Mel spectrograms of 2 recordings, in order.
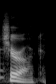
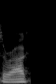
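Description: First: Ciroc said with a "ch" start, chi-ROCK; "Ciroc" opening like "cheer"; mispronounced Ciroc. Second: Ciroc with an s start, suh-ROCK; "Ciroc" opening with s, not ch; corrected pronunciation. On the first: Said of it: "how do you pronounce it". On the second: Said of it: "Oh, is it Ciroc?". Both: Real, not acted.

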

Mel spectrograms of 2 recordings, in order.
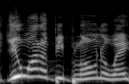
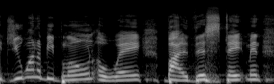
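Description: First: Loud challenge. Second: Said in the usual way. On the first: Acted. Preacher's loud question.

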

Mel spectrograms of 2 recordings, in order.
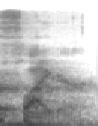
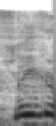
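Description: First: Flieger said as FLY-ger; long i, as in "fly", in Flieger; FLY-ger pronunciation. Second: Flieger said as FLEE-ger; long ee in the first syllable of Flieger; FLEE-ger pronunciation. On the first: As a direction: say Flieger to rhyme with "tiger". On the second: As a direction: say Flieger to rhyme with "eager". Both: Shown as a demonstration. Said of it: "Is it Flieger or Flieger?".

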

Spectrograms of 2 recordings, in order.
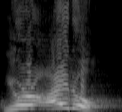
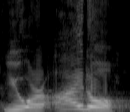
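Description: First: Much higher and louder, slow "You are idle"; escalating shout. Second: Loud, slow accusing "idle"; stern accusation. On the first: Pharaoh shouting at the Hebrews, furious escalation. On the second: Pharaoh scolding the Hebrews, loud and stern. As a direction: accuse them of laziness. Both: Acted.

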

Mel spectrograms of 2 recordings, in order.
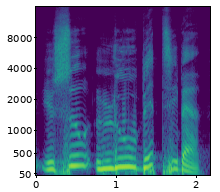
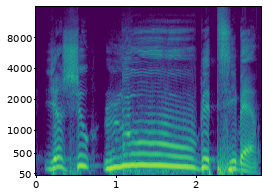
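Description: First: "Yusu lubit тебя" haltingly mispronounced, opening with "Yusu"; slow learner's attempt at "Yusu lubit тебя", first word off as "Yusu"; purposely wrong Russian. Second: "Yeshu lu bitsiber" slow and loud, "lu" drawn out long; corrected Russian. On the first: Evangelist botching "Yusu lubit тебя" on purpose for Alex, deliberately wrong Russian. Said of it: "I'd say it wrong purposely". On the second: Retold or imitated. Alex correcting the learner's "Yeshu lu bitsiber", emphatic slow pronunciation. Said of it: "You're saying it wrong".

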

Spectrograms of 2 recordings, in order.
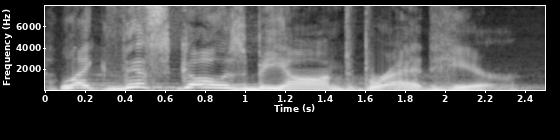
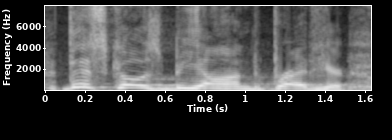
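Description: First: "this" leaned on, whole line slowed down; slow stress on this. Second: Said in the usual way. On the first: Shown as a demonstration. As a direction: drag it out and press "this".

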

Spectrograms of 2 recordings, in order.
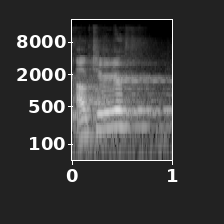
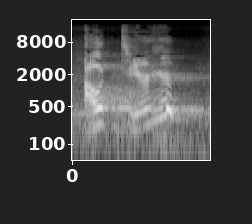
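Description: First: Unsure of the word. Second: Slow, laughing retry of the word "Outerior". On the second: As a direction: stretch out "Outerior" through a laugh. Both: Real, not acted. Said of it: "Is that even a word?".

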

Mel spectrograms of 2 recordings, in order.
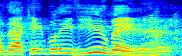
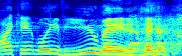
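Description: First: Very loud laughing comeback, "you" stretched and stressed; slow, booming mock astonishment on "you"; buddies' retort. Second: Loud and drawn out, "you" stressed in amused astonishment; slow, laughing disbelief with "you" punched; teasing disbelief. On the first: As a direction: throw it back louder, hammering "you". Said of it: "And they'll go". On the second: Acted. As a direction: lean hard on "you", laughing at a buddy. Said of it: "look at some of my buddies".

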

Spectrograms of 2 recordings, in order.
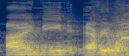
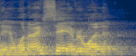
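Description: First: Slow, with weight on everyone; slow down and land everyone; stress on everyone. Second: Said in the usual way. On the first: Shown as a demonstration.

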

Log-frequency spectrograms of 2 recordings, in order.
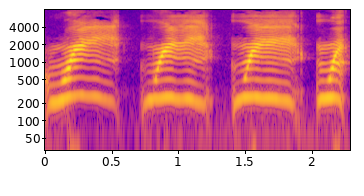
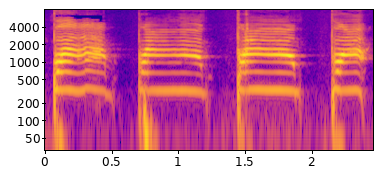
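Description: First: Clumsy wailing alarm imitation; badly imitated alarm blare; bad iPhone alarm. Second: High, louder honking alarm imitation; insistent high alarm honk; better iPhone alarm. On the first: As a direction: wah out a poor phone alarm. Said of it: "this is such a bad iPhone alarm sound". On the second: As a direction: blare it like a phone alarm, evenly repeated. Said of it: "That's better".

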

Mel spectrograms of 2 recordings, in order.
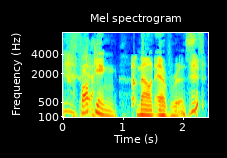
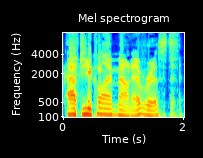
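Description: First: Fucking drawn out and stressed, slowly. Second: Said in the usual way. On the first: Shown as a demonstration. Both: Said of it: "That's better".

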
